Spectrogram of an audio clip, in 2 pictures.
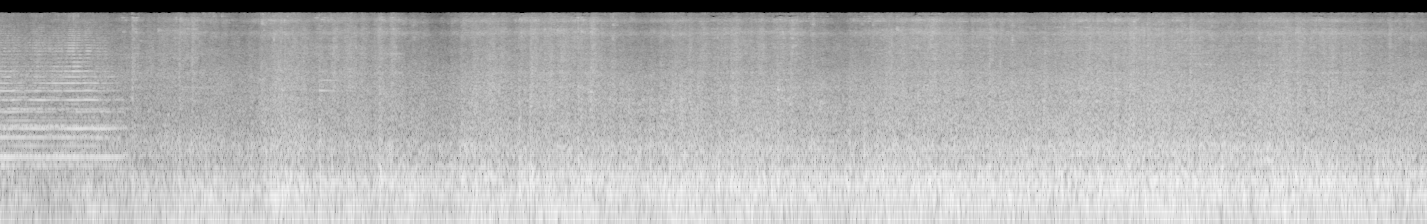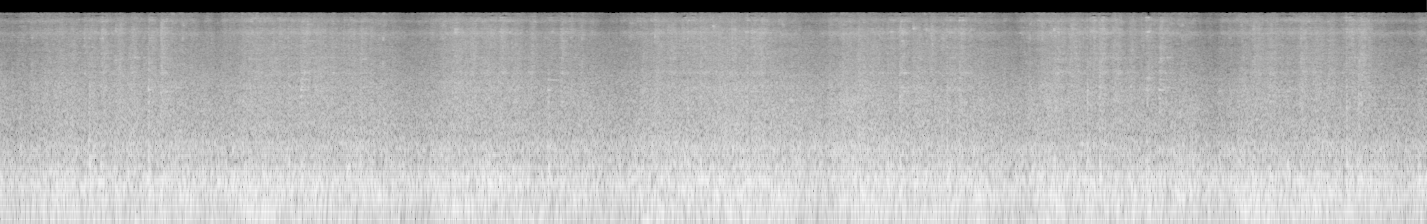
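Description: A freight locomotive's air horn cuts off about a second in. It gives way to the loud, steady rumble and clatter of a long freight train's cars rolling past, with a rhythm about every two seconds as each car goes by.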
